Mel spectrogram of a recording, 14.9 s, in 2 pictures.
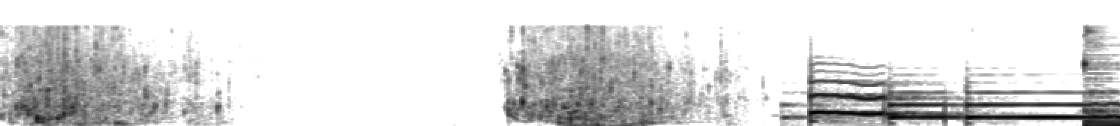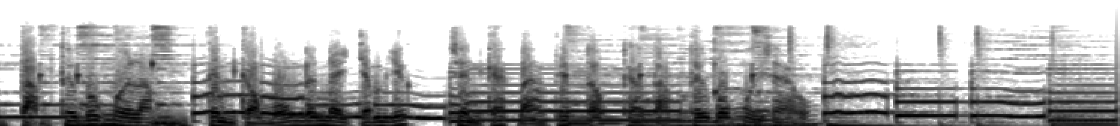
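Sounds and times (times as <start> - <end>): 
oars sweeping through water paddling a small canoe-like boat: 0.0 - 2.0, 3.3 - 5.2
music: 5.2 - 14.9
speech: 7.9 - 13.1.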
